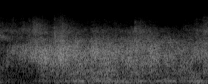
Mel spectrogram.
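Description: A steady, breathy hiss lasting about two seconds.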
